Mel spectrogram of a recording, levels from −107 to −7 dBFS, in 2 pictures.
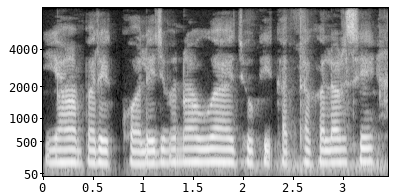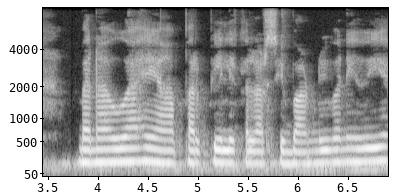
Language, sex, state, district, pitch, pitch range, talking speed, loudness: Hindi, female, Uttar Pradesh, Budaun, 185 Hz, 175-190 Hz, 200 wpm, -15 LUFS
